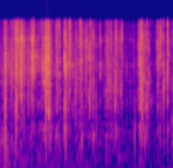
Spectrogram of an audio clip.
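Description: Small plastic zip bags of resin diamond-painting drills crinkling as they are handled and flipped through by hand: an irregular run of crackles.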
